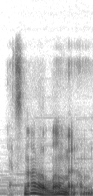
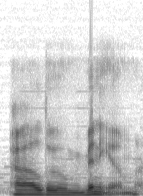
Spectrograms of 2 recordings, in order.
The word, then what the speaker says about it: aluminium: It's not aluminum though. That's spelled differently. It's not aluminum silicate, it's aluminium silicate. It's the British way of saying it, right?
